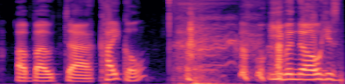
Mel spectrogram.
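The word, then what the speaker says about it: Keuchel: right somethings to be I don't understand how a word that's written k u c h e l is pronounced Kyo now this makes no sense to me okay but neither does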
